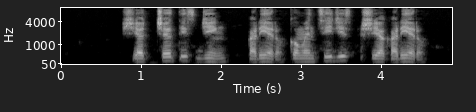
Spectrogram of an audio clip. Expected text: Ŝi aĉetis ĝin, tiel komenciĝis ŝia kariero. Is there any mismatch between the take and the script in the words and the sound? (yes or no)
yes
